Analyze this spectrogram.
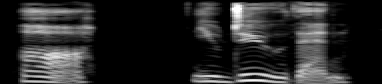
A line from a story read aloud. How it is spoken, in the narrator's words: her suitor murmured with bitterness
